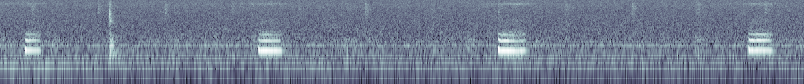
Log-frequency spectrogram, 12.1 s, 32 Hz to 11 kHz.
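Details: Sleeping cat snoring with a nasal whistle: a short, high whistling tone with each breath, about 16 breaths a minute.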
